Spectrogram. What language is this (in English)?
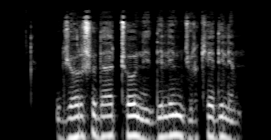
Hazaragi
